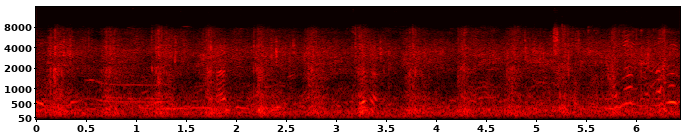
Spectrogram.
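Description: Boots of marching parade columns striking wet asphalt in repeated footfalls, with people's voices over them.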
